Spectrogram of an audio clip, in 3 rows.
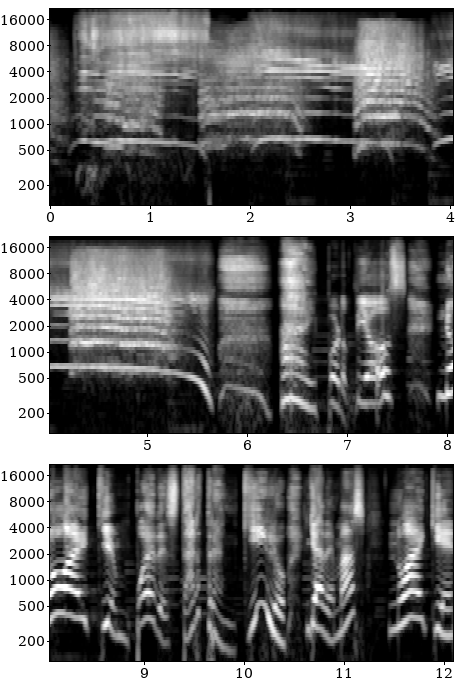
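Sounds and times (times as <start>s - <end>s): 
several voices imitating elephant trumpeting: 0.0s - 5.5s
speech: 0.3s - 0.6s, 6.4s - 12.0s.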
